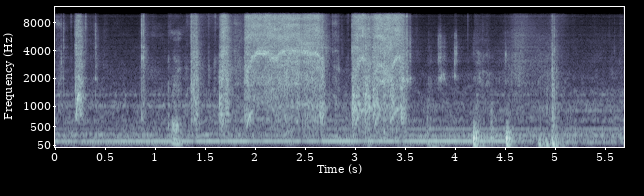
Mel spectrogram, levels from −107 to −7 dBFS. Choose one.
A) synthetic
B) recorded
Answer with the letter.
A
